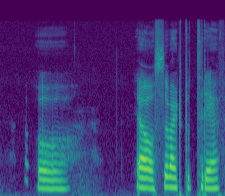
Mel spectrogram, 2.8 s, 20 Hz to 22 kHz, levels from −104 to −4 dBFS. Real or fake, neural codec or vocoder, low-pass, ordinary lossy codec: real; none; 14.4 kHz; none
